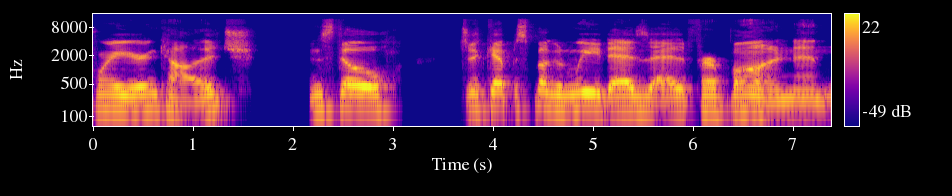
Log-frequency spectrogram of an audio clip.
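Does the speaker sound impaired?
Yes: Friedreich's ataxia; genetic neuromuscular condition from birth, normal childhood, slowly worsening, diagnosed sophomore year of college.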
